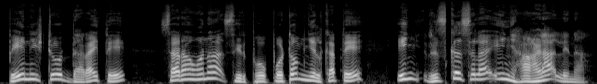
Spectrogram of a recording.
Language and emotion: Santali, surprised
